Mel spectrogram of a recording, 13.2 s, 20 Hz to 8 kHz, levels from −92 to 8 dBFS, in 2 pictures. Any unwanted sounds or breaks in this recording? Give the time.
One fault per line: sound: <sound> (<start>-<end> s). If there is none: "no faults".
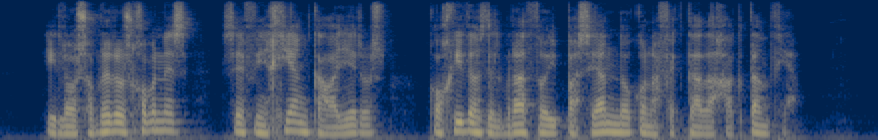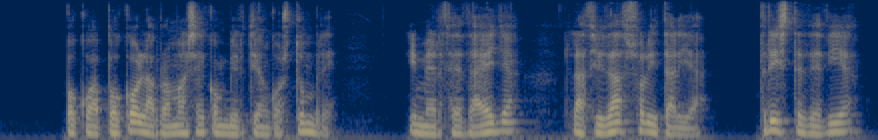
no faults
